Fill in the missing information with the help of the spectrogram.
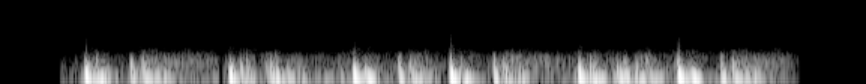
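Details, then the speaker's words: Mid-to-late diastolic murmur of mitral stenosis, a teaching example: low heart sounds with a soft, low-pitched rumbling murmur filling diastole, very quiet, often heard only on expiration with left lateral tilt and the stethoscope bell. "In both the murmur is often low pitched, rumbling in nature and very quiet. The murmur in mital stenosis is often only audible on expiration left lateral tilt and with the bell of the stethoscope which is best for low pitch sounds."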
